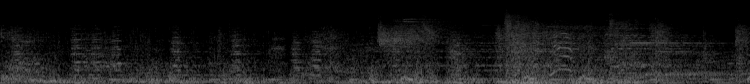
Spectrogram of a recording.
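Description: In Monster Hunter Generations, a Sonic Smash attack lands as a dense burst of crashing, whooshing impacts over a constant noisy game backdrop, with a sharper surge near the middle and a louder hit toward the end.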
